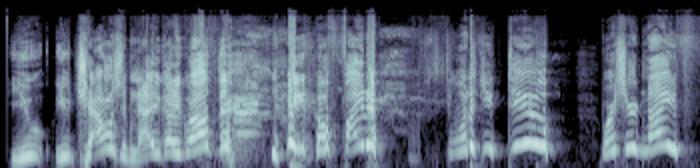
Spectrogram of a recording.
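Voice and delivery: very high, loud, hammed-up alarm with laughter; mock goading. Host acts out bystander pushing chef to fight, high and frantic. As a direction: egg him on in a squealing mock voice.

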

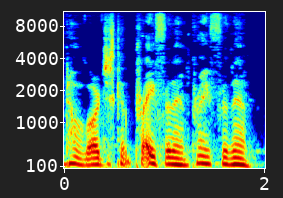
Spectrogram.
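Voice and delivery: soft humble aside to God; quiet prayer. Retold or imitated. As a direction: hush down and just pray for them. Humble prayer contrasted with old nature.

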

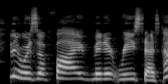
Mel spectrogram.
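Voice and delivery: fake-weeping over a trivial memo; mock tearful reading.

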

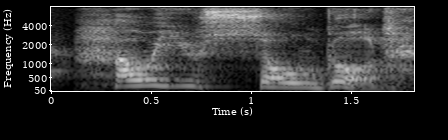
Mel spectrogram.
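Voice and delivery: high, loud, drawn-out disbelief; retold amazement. Host retelling awe at the actress's talent, amazed. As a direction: stretch out an amazed question.

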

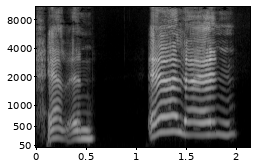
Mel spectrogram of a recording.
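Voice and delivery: put-on an old lady calling across the lawn, climbing in pitch; shrill old cry. A narrator's reading. Old grandmother calling out to Ellen on the lawn, rising call. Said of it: "she cried in her shrill old voice".

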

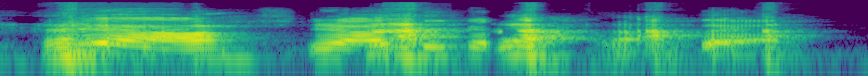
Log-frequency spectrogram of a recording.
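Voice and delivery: thrilled to say yes; eager yes. Retold or imitated. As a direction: jump at the offer with a laugh. Accepting the NFL job offer.

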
